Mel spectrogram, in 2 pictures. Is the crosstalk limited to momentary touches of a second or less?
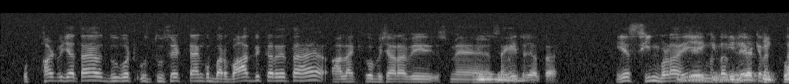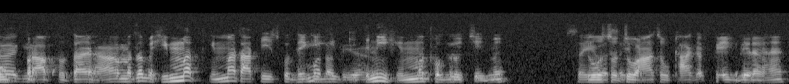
No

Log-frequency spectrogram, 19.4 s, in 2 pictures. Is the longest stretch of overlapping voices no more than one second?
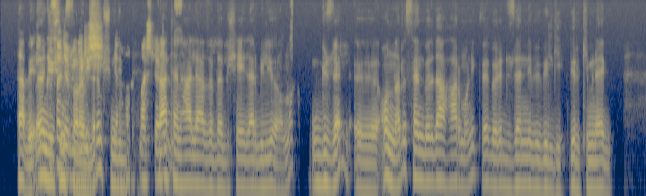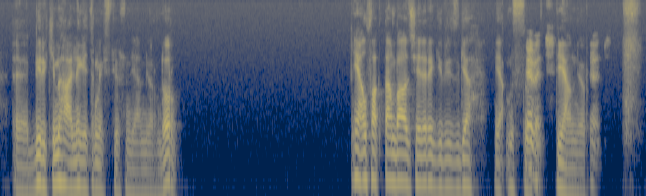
No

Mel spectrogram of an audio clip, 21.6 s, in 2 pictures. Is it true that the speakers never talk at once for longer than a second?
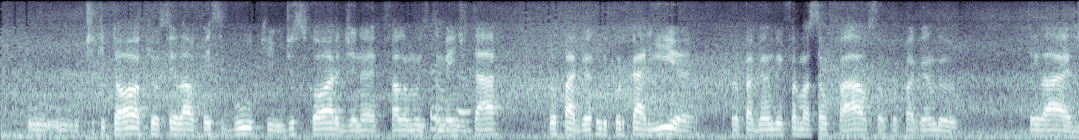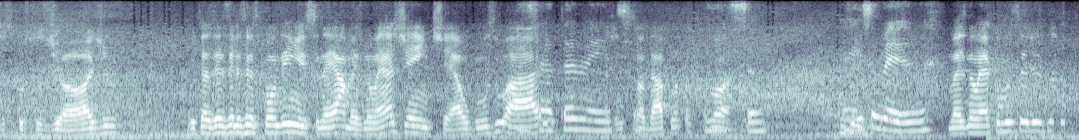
Yes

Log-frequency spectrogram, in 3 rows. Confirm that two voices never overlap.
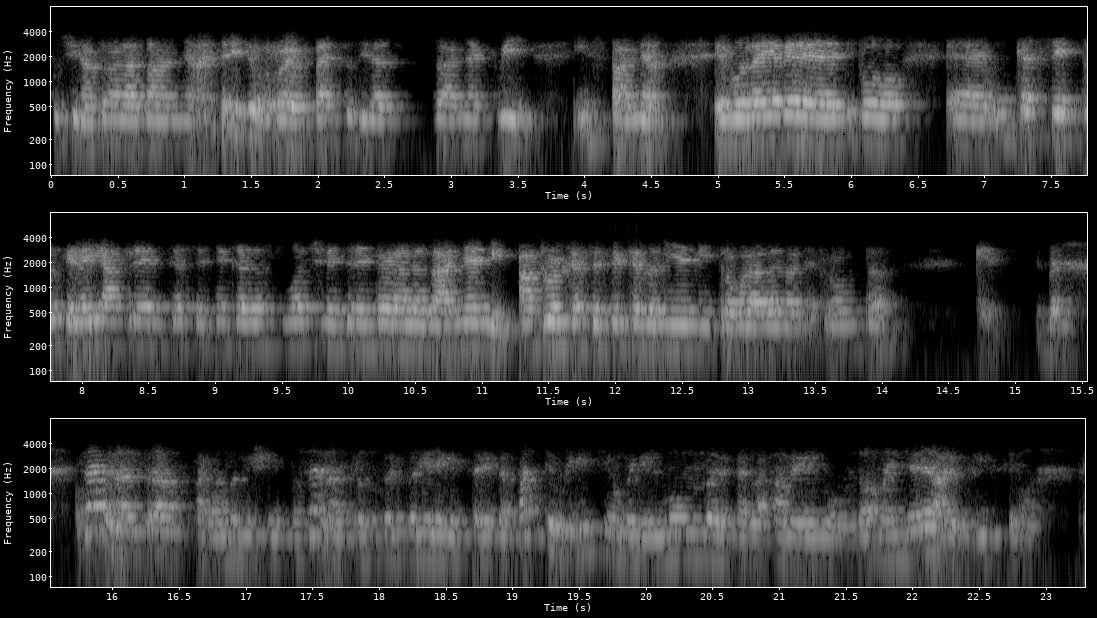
Yes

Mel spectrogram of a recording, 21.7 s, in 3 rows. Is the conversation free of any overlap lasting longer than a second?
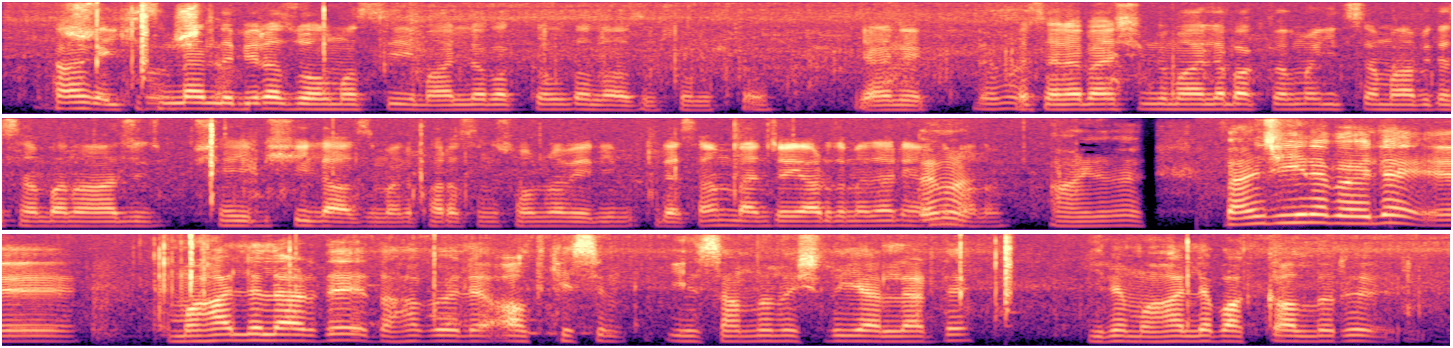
Yes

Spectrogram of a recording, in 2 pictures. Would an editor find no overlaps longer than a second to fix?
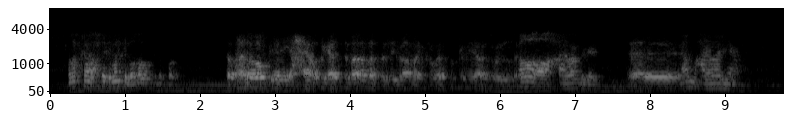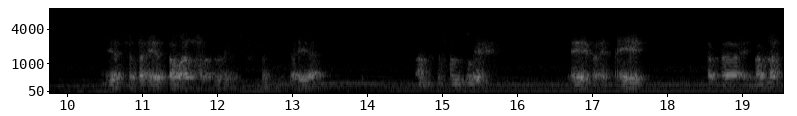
Yes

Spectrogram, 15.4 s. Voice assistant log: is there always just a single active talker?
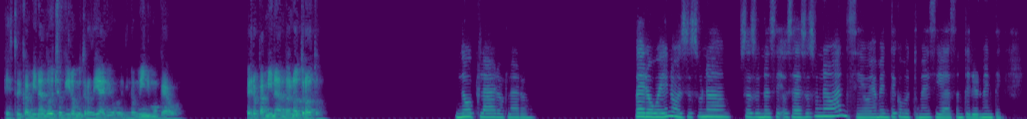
Yes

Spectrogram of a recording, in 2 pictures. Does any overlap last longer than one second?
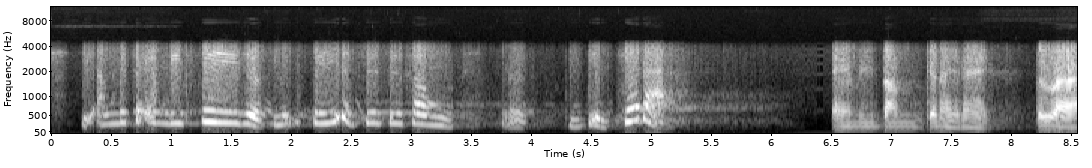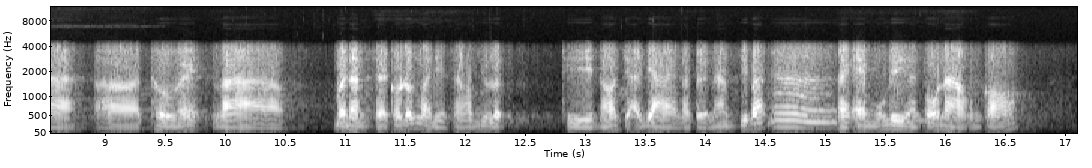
No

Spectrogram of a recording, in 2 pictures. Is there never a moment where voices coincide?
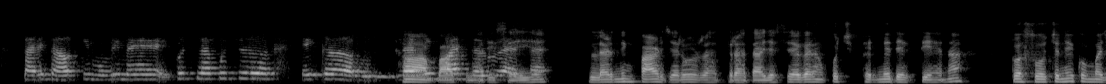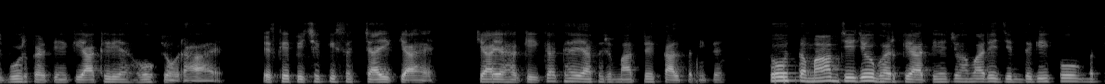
No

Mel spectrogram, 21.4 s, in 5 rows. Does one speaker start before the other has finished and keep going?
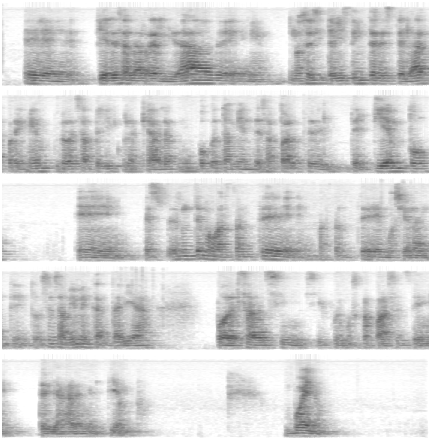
No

